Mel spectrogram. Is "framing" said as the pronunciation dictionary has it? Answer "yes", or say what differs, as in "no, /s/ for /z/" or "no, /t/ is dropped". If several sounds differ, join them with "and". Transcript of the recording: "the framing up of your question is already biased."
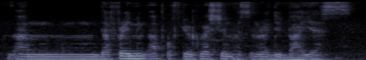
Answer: yes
